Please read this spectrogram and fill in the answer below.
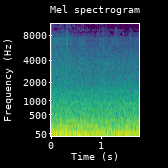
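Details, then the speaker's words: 2015 Chrysler Town & Country at 60 mph on a hot day, after replacing the rear hubs: only a steady low road rumble, no growl or hum rising with speed; the previous rubbing noise is gone, quiet hubs. "And you do not hear that noise. So the hubs have been replaced, the noise is gone. Sounds so much better,"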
